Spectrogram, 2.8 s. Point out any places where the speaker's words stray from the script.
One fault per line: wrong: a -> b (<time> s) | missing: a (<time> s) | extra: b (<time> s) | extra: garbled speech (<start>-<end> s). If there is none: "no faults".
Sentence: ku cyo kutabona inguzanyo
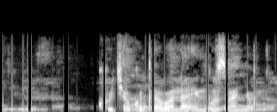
no faults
